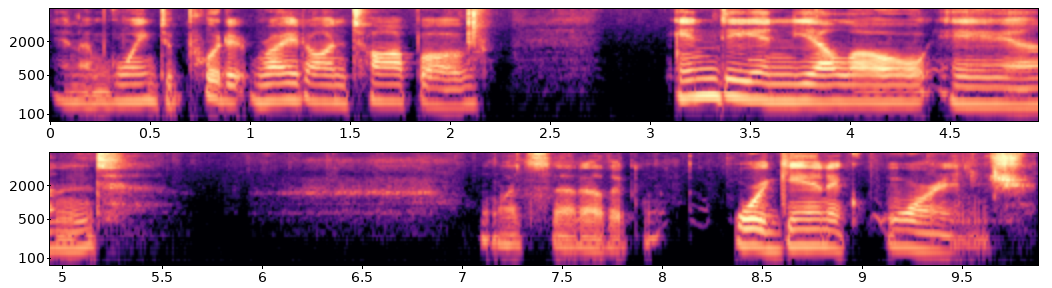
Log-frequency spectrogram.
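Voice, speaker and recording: A woman in her sixties with a light Boston accent, chatting casually and rambling as she makes art prints, dropping into soft whispered asides while she works. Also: fairly low pitch, steady tone, slow pace, vocal fry, pauses often. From New England, United States. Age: 60s. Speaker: artist and craft vlogger.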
